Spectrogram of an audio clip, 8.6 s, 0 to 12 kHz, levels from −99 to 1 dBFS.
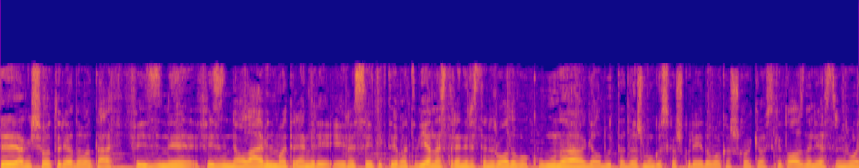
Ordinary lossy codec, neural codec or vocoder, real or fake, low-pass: MP3, 48 kbps; codec, 16 kHz, 16 kbps, FreqCodec, larger model; fake; 7.2 kHz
